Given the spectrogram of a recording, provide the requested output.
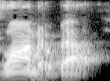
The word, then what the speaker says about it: Londo Bell: And people will ask you if you are Earth Federation, because remember, in Char's Counterattack, it's Londo Bell. And yes, it rhymes with Taco Bell.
